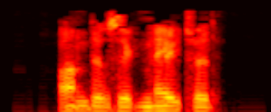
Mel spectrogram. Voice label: "undesignated", english; adjectives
